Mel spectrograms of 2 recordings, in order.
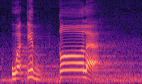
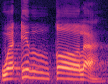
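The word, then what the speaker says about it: إذ قال: Contohnya wa id qala, atau kesalahan kedua wa id qala. Yang tepat adalah suara dialirkan dengan lembut. Wa idh qala, tidak wa idh qala atau wa idh qala.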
